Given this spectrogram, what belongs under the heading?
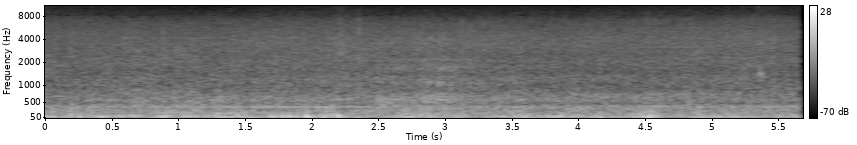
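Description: Steady low rumble of wind buffeting outdoors, continuous with occasional stronger gusts, no voices.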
